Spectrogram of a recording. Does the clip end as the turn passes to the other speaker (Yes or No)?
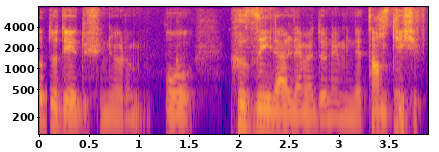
No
